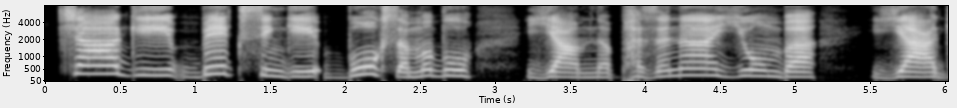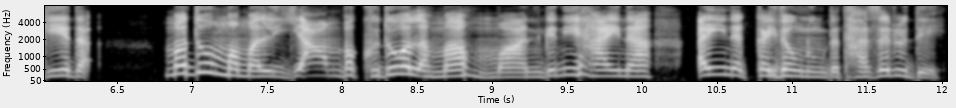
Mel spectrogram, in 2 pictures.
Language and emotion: Manipuri, surprised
